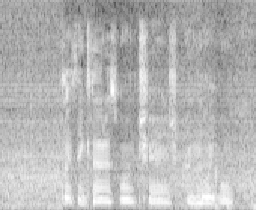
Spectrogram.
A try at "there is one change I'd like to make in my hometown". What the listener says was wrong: Now, when you're speaking, you want to make sure you vary your tone more than you're doing. You're speaking, there is one change I'd like to make in my hometown. But that's not English.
